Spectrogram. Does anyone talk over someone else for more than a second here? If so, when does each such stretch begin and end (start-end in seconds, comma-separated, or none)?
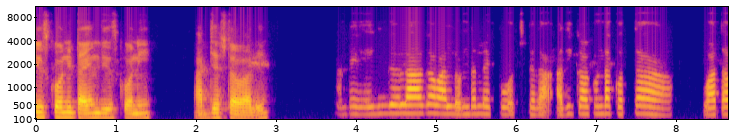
none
